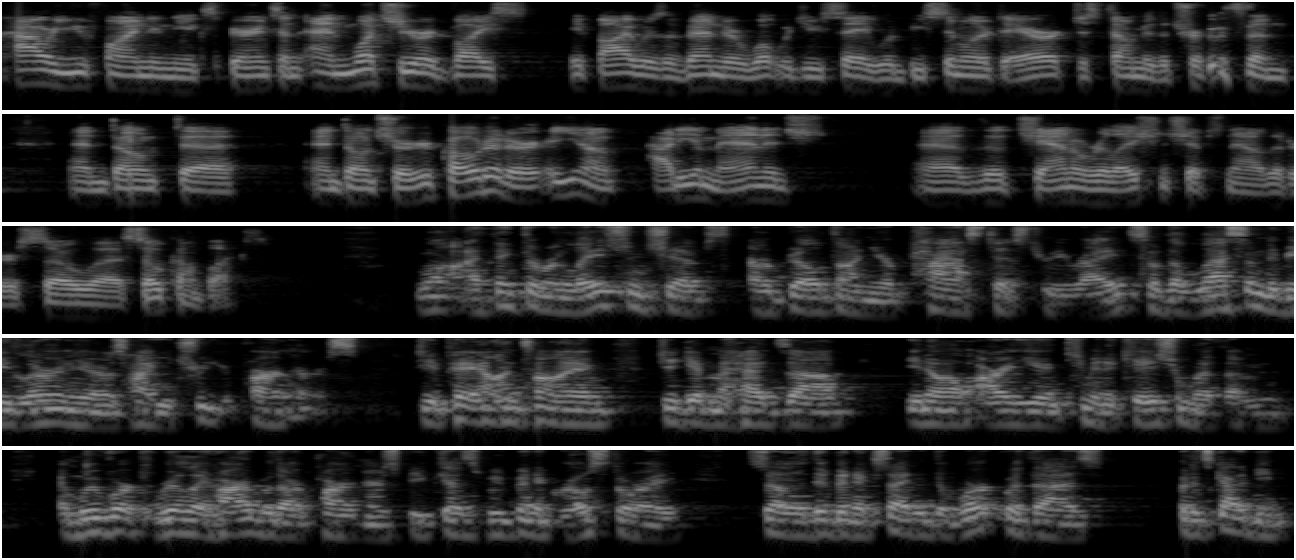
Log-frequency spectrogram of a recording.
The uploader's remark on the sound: In this episode I moderate a live and interactive retail thought leadership panel live from the Association for Corporate Growth’s virtual stage here in Toronto.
